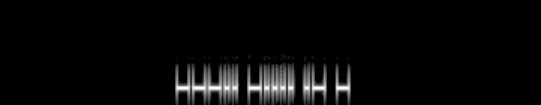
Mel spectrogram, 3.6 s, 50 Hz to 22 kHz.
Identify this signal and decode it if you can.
Morse code, heard as a keyed tone, about 44 wpm, 700 Hz. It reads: 86AT
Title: Common Cut Numbers - 4-Digit 45wpm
